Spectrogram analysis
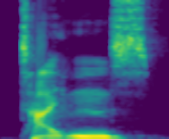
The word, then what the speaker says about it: Titans: Racing pointed out was, it's actually how it's pronounced in Zeta. Now, not the English, but the Japanese, they are saying Tee-tahns. And I get it's just really the Japanese phonetic pronunciation of things. But, really, I think for English speakers, Titans makes sense.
